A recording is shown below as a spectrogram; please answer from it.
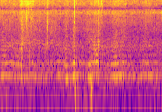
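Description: A honeybee colony buzzes steadily during a hive inspection, a dense close drone with individual bees flicking past now and then.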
